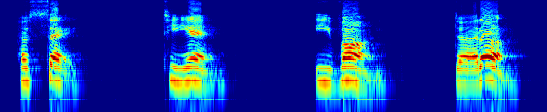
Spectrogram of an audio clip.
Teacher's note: The stress is on the second syllable. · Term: iambs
